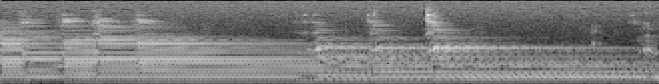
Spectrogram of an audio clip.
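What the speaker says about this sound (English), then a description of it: "I'm playing my D string open." Open D string plucked on an acoustic guitar during tuning: a clear, close ringing note with rich overtones, plucked again several times so it sustains and rings on throughout.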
